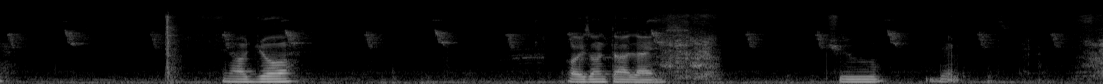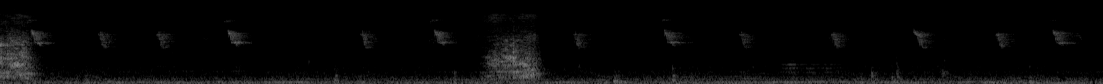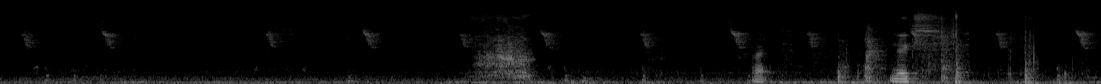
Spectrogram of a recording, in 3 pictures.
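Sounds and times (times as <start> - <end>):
small bird chirping: 0.0 - 1.7, 2.9 - 18.7, 19.3 - 30.4, 32.0 - 33.0
pencil and ruler on paper: 5.1 - 7.3, 10.2 - 11.6, 15.5 - 17.2, 26.7 - 28.7.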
